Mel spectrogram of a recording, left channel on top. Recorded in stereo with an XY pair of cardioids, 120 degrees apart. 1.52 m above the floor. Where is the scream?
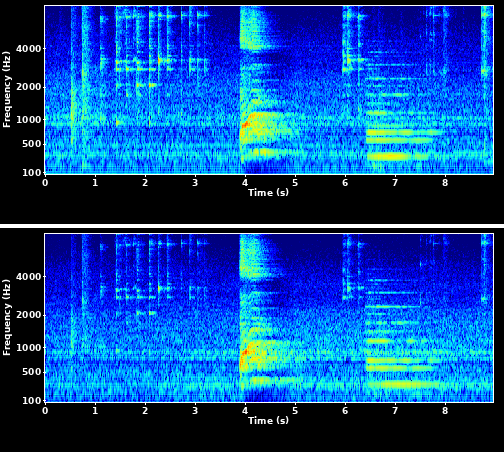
55° right, 4.5 m.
